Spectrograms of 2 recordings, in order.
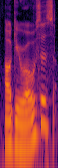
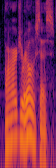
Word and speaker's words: argyrosis: Bonding with -1 will cause subjects to suffer from an anomalous form of argyrosis, which causes their skin to rapidly develop a distinct blue hue.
